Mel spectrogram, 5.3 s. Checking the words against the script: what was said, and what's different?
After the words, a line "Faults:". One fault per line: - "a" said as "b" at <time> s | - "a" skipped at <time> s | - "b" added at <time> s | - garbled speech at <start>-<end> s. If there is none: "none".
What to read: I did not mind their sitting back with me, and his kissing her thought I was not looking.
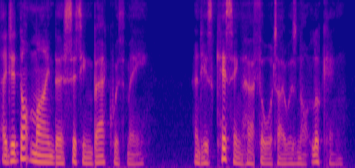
I did not mind their sitting back with me, and his kissing her thought I was not looking.
Faults:
none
